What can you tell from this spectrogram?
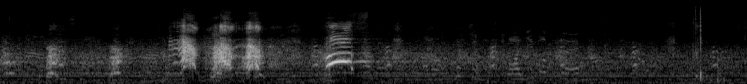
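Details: Miniature English Bull Terrier in a defence training lesson gives a burst of three rapid, rough barks followed by a higher, strained yelping bark, with a human voice talking quietly in the background.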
